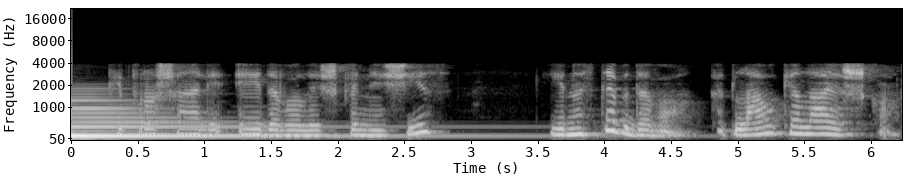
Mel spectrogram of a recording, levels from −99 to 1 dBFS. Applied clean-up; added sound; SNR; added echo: none; Bowed string instrument; -3 dB; none.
